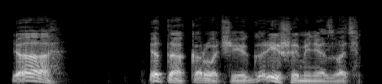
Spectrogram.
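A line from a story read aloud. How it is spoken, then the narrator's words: Hoarse voice. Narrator (Russian): представился хриплый собеседник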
